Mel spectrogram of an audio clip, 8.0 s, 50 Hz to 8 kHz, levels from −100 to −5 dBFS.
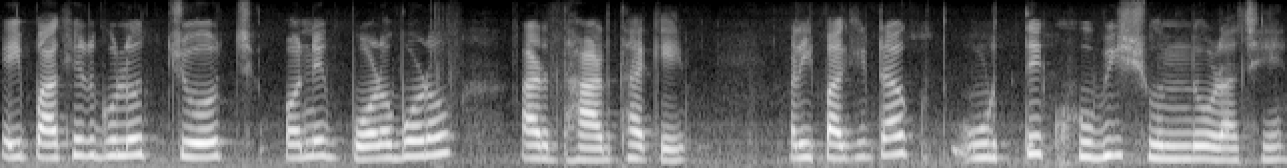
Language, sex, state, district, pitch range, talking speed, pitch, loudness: Bengali, female, West Bengal, Purulia, 225-275 Hz, 125 wpm, 245 Hz, -17 LUFS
